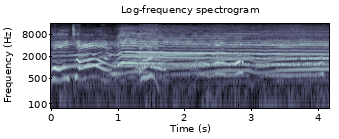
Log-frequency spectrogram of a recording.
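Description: Several cartoon children's voices yelling together in one long, held cry while sledding too fast downhill.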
